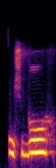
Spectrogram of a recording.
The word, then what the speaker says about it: खुशबू: सर वही खुशबू। वही तो इस पे तो या सर वो यो वहाँ, खुशबू में हाँ खू में वाव साइलेंट है लेकिन बू में है।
